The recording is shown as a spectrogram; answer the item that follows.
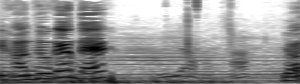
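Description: Vietnamese kite flutes (sáo diều) on a kite in strong wind: a steady droning chord, with a wavering, lowing-like tone over it in the first second that rises and falls as the wind gusts.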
